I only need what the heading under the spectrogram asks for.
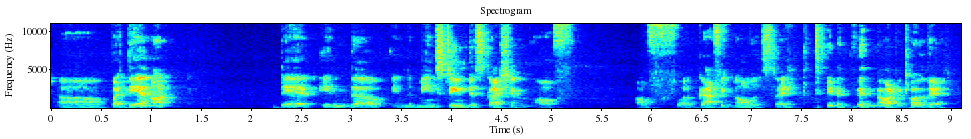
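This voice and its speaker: A man speaking on a panel discussion, halting and full of fillers and restarts. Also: mid-range voice, a bit bright. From India. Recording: echoey room with faint ambience.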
